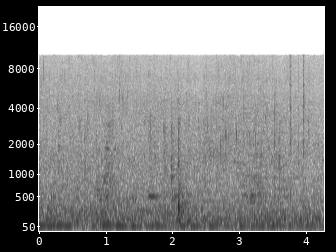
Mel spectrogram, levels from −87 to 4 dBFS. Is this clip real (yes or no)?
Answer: yes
